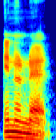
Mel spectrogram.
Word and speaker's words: internet: first t consonant what happened to first t consonant it's there in the spelling it's there in spelling I clearly see two t letters I clearly see two t letters but only the second t is pronounced only the second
